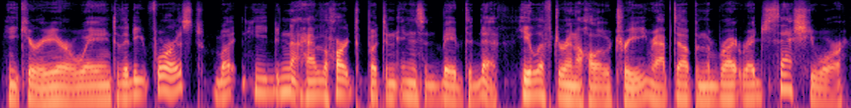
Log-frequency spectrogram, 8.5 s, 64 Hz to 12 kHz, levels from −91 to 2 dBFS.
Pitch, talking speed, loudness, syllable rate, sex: 105 Hz, 270 wpm, -19 LUFS, 5.7 syllables/s, male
